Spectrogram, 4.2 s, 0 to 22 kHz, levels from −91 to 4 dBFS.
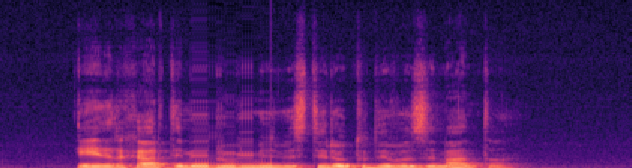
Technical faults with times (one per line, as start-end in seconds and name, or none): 1.31-1.81 robotic sound from repeated short buffers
